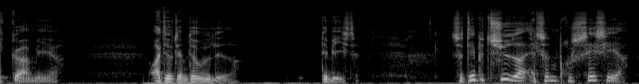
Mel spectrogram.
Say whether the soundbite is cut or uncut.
cut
